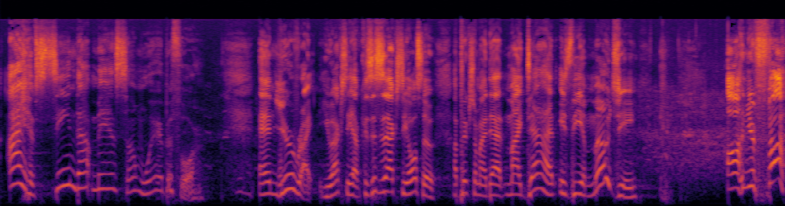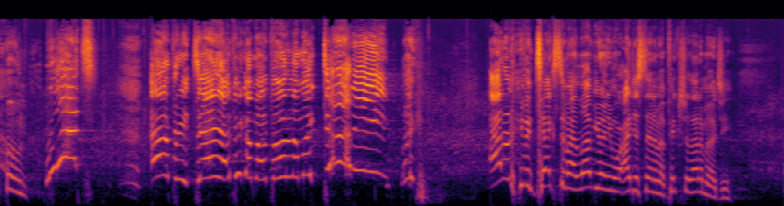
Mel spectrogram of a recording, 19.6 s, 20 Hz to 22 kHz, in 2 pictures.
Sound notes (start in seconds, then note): 7.9 laughter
